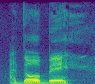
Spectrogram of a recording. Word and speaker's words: Adobe: the same pronunciation adobo adobe but if you want to take things more seriously you put a little bit of emphasis on the o sound in the middle and that is a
